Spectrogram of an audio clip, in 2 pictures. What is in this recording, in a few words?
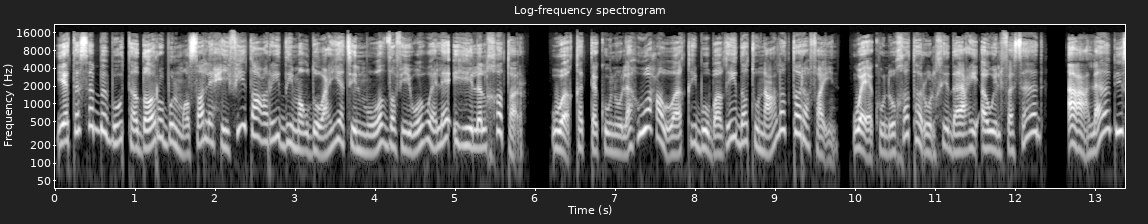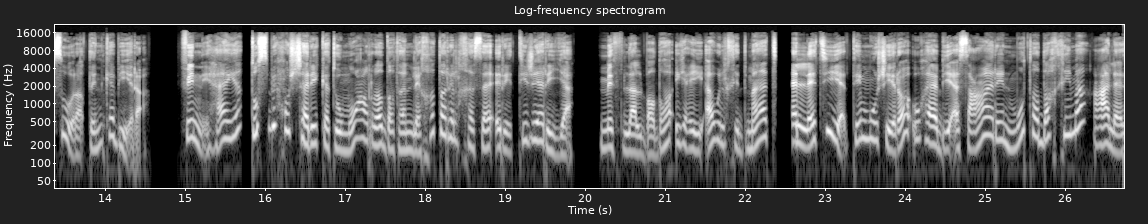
eLearning, arabic voice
